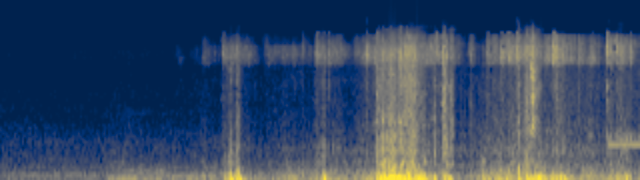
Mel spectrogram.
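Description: Truck cab jolting and rattling hard as the truck runs off the highway into the grassy median. A low rumble starts about a second in, then loud irregular bangs and clattering begin about two seconds in and peak around the four-second mark.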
